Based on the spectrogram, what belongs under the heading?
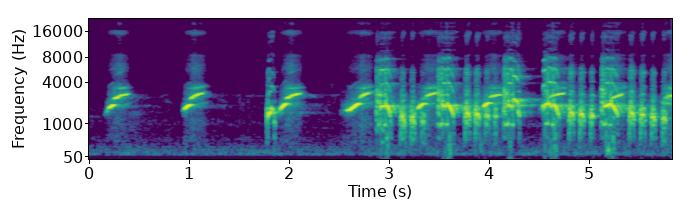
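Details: Female grey francolin calling: loud rising whistled notes near two kilohertz, first spaced about a second apart, then breaking into a dense rapid run of overlapping squawky, rising whistles.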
